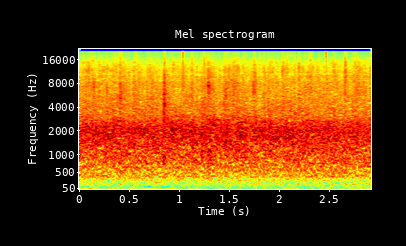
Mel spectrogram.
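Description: Sustained applause from a large audience at the Royal Albert Hall for a performance by well-travelled young musicians, a dense, steady wash of clapping at an even level with no voices standing out.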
